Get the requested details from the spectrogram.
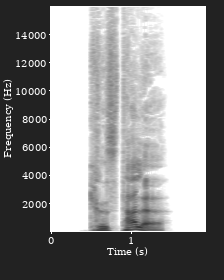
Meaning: nominative/accusative/genitive plural of Kristall
- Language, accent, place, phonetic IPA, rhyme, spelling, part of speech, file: German, Germany, Berlin, [kʁɪsˈtalə], -alə, Kristalle, noun, De-Kristalle.ogg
